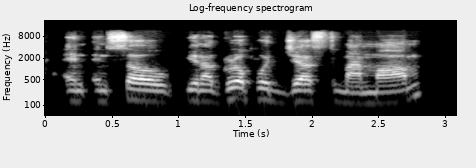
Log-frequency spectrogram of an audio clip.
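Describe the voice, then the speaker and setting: A man with a strong Jamaican accent, ordinary pitch variation, dry close sound with no echo, very clean recording and silent background. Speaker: podcast guest. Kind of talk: casual interview.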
